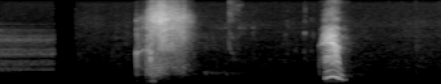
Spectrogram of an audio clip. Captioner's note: Kristen inhales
